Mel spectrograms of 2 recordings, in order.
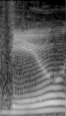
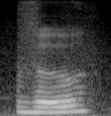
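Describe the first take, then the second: First: The vowel starts with a y glide. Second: The vowel is a plain oo sound. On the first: "how the programming framework said, like view" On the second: "I don't think I'm pronouncing that right"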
